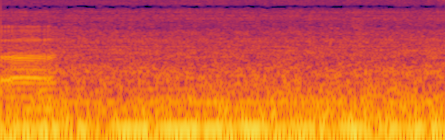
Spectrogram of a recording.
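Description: A steady low mechanical hum runs without change under the end of a spoken word at the start.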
